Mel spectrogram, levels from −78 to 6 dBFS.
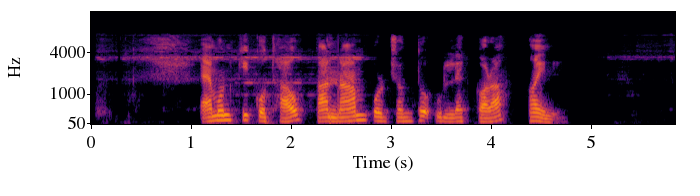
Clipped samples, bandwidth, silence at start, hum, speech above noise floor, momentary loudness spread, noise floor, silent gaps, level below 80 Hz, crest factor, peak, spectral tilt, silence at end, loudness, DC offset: under 0.1%; 8 kHz; 0.05 s; none; 43 dB; 14 LU; -62 dBFS; none; -52 dBFS; 20 dB; -2 dBFS; -5 dB/octave; 1.15 s; -20 LUFS; under 0.1%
